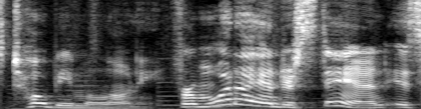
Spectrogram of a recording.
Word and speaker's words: Toby Maloney: For the longest time, I actually thought his name was Tony Maloney because it rhymes, and I just thought that that would be a fun name, Tony Maloney, but it's not, it's Toby Maloney.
